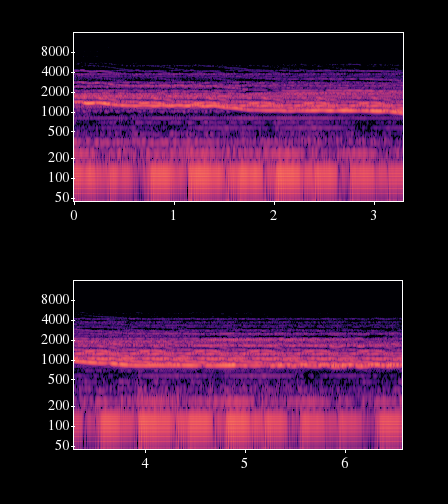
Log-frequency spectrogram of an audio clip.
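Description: Theremin playing a slow line that steps and glides down in pitch, then holds a lower note with a wide vibrato. A low electronic drone pulses steadily underneath.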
